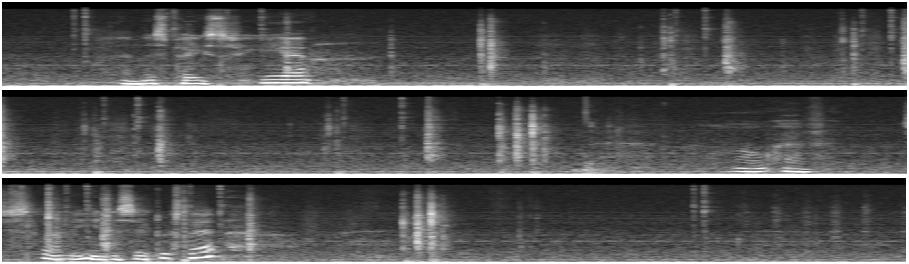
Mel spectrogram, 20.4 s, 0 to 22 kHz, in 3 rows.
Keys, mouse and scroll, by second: 0.5-1.9 drag, 1.3 right click, 1.9-3.4 middle drag, 3.6 KP_7, 4.6-11.3 middle drag, 10.5 g, 14.1-17.6 middle drag, 16.8 g, 19.1-20.3 middle drag, 19.1-20.1 scroll down 1, 20.1-20.3 scroll down 1.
